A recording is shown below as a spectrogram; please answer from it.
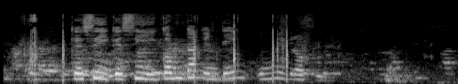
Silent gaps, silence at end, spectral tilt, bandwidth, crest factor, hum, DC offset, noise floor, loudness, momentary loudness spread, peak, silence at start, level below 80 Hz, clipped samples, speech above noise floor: none; 0.05 s; -4 dB/octave; 11.5 kHz; 16 dB; none; under 0.1%; -38 dBFS; -18 LUFS; 21 LU; -2 dBFS; 0.05 s; -56 dBFS; under 0.1%; 22 dB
